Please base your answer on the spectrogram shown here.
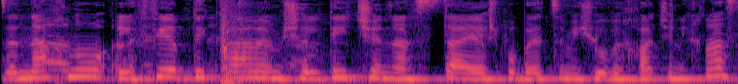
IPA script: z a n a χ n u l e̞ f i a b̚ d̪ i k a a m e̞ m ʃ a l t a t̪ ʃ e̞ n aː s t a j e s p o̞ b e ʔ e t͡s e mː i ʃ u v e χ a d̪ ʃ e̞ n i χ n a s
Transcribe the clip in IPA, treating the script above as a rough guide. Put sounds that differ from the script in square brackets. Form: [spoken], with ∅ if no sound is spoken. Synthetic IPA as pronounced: z a n a χ n u l e̞ f i a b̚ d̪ i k a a m e̞ m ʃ a l t [i] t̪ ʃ e̞ n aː s t a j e [ʃ] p o̞ b e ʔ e t͡s e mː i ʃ u v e χ a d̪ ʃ e̞ n i χ n a s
